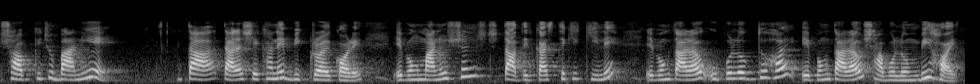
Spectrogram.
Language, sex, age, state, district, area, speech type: Bengali, female, 30-45, West Bengal, Purulia, urban, spontaneous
